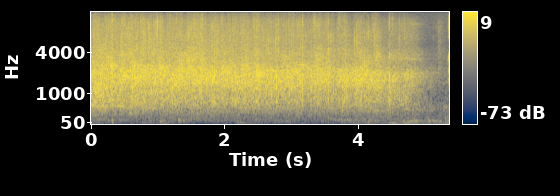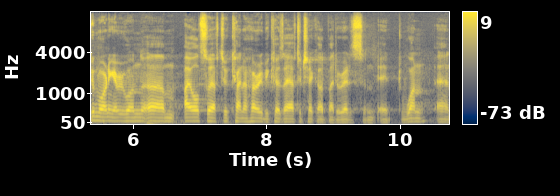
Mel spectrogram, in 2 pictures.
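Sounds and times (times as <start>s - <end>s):
audience applause: 0.0s - 5.0s
speech: 5.4s - 10.7s.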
